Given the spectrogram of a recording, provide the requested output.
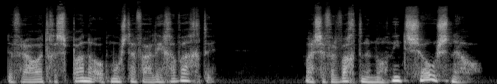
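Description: A man calmly reading a children's story aloud, sometimes dropping to a near whisper. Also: mid-range voice, moderate pace, breathy edge.

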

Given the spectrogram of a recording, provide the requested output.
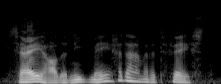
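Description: A man narrating a Bible story slowly and dramatically, lifting his voice for quoted speech. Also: on the low side, expressive, vocal fry, breathy edge, no room sound. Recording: dull, lo-fi.

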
